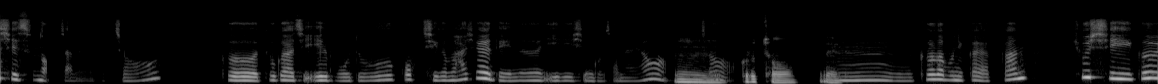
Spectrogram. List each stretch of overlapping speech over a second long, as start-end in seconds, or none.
none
